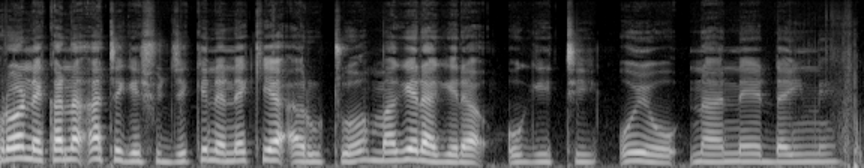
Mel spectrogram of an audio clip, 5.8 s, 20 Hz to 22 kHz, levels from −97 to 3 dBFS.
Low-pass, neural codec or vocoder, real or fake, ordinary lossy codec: none; none; real; none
